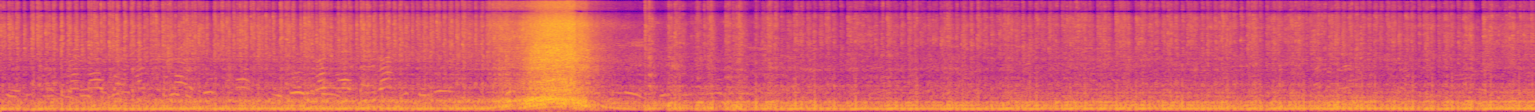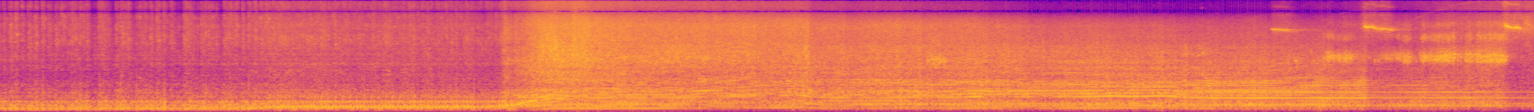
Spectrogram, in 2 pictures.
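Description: Chevrolet Silverado drag truck's engine idling with a steady low rumble, with one sharp rev about five seconds in. About twenty seconds in it goes to full throttle, launching off the drag-strip start line, and the rising engine sound runs on for several seconds as it pulls away and fades.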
